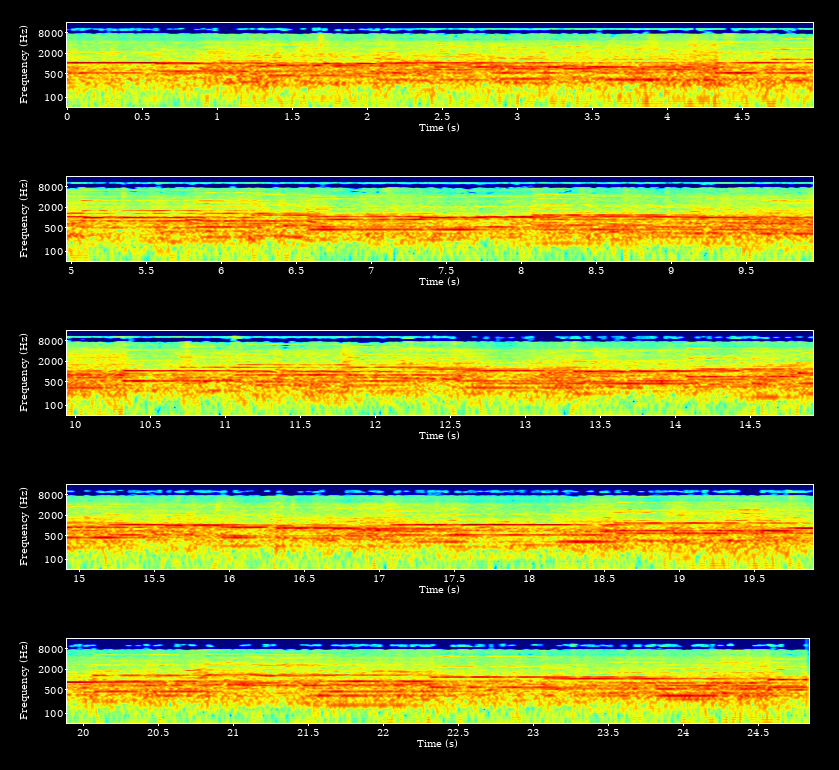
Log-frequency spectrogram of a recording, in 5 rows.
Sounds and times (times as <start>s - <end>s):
Music: 0.0s - 24.8s
Speech: 0.0s - 24.8s.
